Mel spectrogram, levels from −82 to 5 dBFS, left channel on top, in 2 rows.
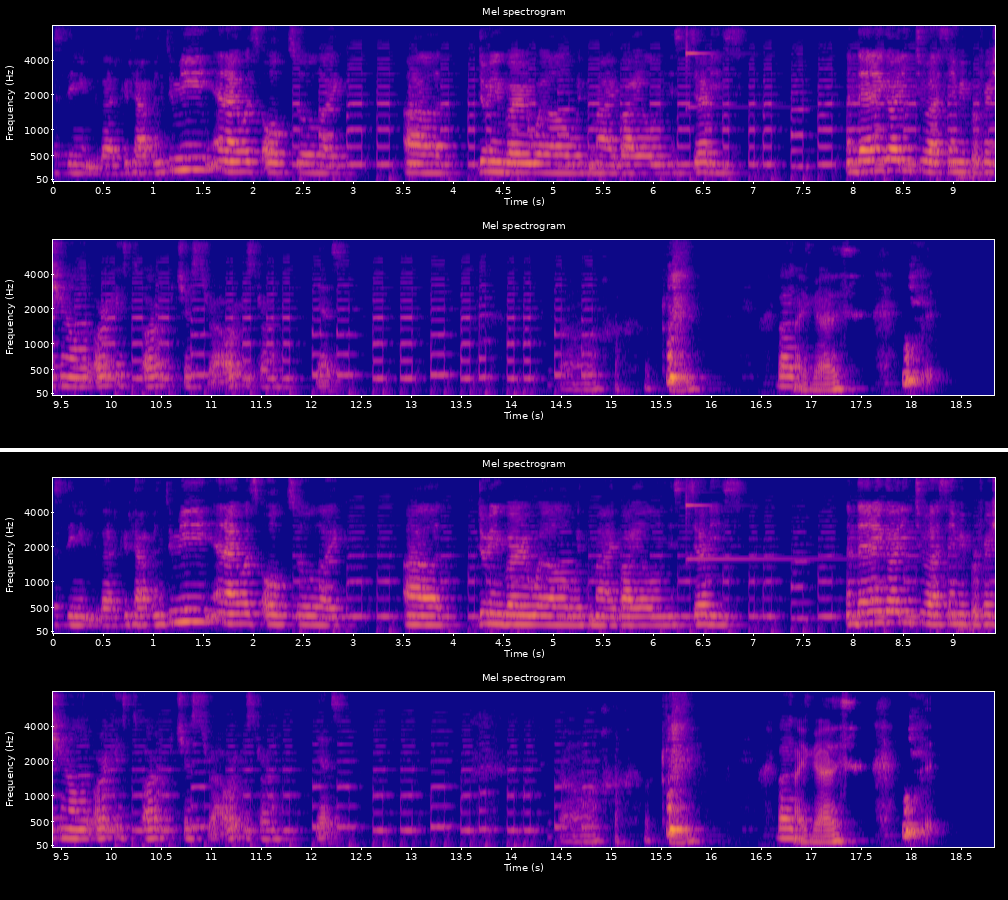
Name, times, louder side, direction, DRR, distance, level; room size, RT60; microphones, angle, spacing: voice 1, 0.0-2.9 3.5-4.0 4.2-6.9 7.9-11.7 12.0-12.3 15.5-15.8 16.6-17.0 17.9-18.2, right 1 dB, 30° right, 2.9 m, -32 dB
sound 1, 2.4-14.8, left 2 dB, 60° left, 2.5 m, -44 dB
Glockenspiel, 6.3-8.8, left 2 dB, 5° left, 2.0 m, -46 dB
voice 2, 14.5-15.1 16.5-17.8, right 3 dB, 55° right, 0.7 m, -39 dB
7.9 x 6.6 x 3.1 m
head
